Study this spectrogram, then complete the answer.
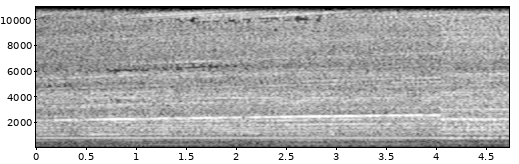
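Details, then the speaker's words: Sperry C-5 direction indicator gyro (1949 design), 3-phase 115 V AC 400 Hz, spinning in corrected direction: smooth, steady high-pitched whir with several even tones, no rubbing or grinding; sounds much better, spinning freely. "Similar noise, huh? Maybe a little bit better. It Sounds much better."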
